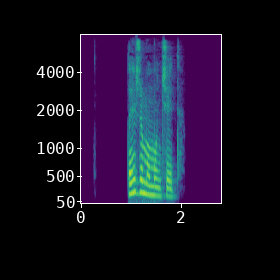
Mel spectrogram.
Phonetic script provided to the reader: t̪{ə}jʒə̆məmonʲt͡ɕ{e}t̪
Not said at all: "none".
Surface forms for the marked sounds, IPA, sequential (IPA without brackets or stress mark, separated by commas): ə, e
